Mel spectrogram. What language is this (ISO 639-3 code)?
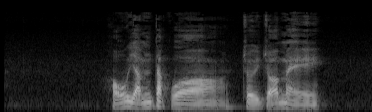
yue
